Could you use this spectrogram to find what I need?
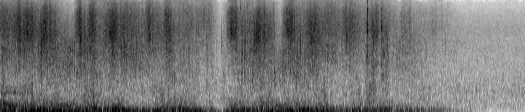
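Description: Hooves thud quickly across the ground.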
